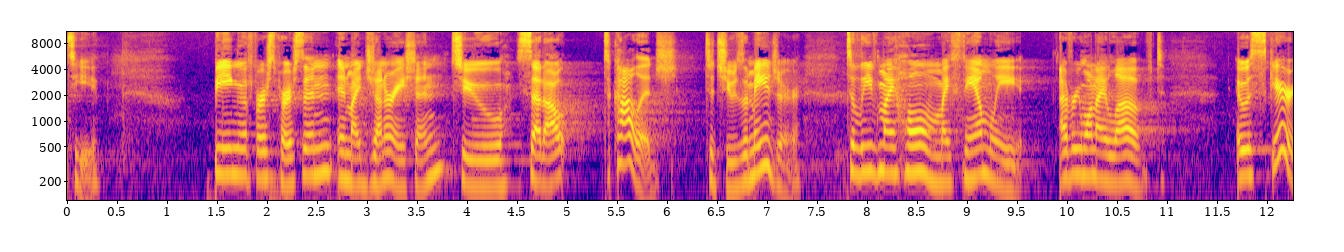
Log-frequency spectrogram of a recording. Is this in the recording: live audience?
yes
